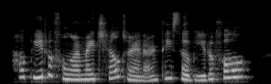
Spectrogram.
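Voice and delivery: sweet, sugary voice with a creepy edge. Retelling a fight, quoting Martha after she pushed someone down: imitating Martha, mock-sweet and creepy. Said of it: "smiling sweetly and creepily saying like".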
